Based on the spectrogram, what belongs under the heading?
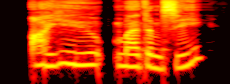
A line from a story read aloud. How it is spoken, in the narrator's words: Malin falters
